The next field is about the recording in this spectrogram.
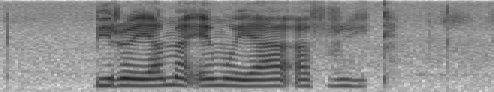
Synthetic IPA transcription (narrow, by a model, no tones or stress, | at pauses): birɔjamaʔɛmɔjaafriːkʼḁ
